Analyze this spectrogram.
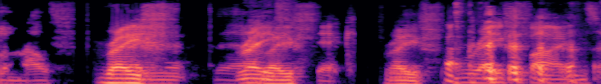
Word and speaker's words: Ralph Fiennes: We've got is it Ralph or Rafe? I don't know how he likes to pronounce his name. I call him Ralph. Rafe. Dick. Rafe. Rafe Fiennes. Ralph Fiennes.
